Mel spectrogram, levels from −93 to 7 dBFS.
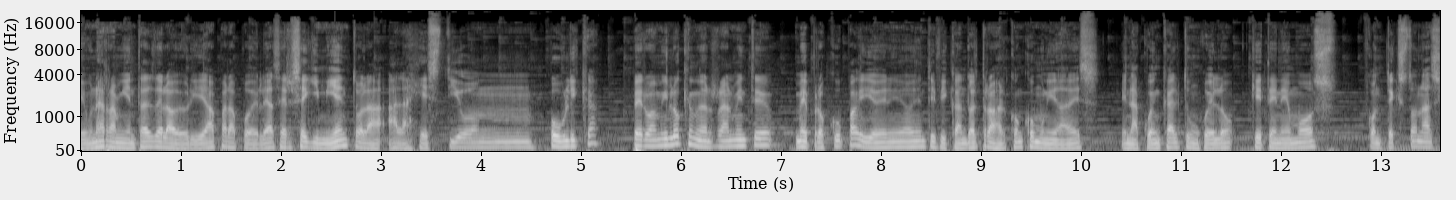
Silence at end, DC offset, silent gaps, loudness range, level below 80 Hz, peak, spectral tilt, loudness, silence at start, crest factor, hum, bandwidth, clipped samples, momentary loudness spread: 0 s; under 0.1%; none; 2 LU; -36 dBFS; 0 dBFS; -5.5 dB/octave; -19 LUFS; 0 s; 18 dB; none; over 20 kHz; under 0.1%; 6 LU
